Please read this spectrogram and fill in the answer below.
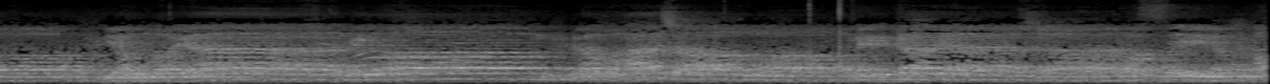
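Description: A muezzin chanting a Ramadan farewell (Wada') chant solo into a handheld microphone, his voice carried over the mosque's loudspeakers. The melody moves in long, ornamented held notes without a break.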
